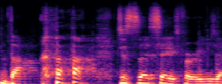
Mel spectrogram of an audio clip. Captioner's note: laughs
